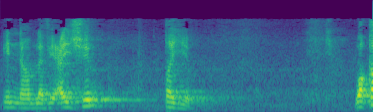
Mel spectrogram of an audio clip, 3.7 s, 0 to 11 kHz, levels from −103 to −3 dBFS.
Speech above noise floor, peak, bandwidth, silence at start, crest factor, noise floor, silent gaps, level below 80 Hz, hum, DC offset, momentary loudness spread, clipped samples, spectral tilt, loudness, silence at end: 28 dB; 0 dBFS; 6.4 kHz; 0 s; 24 dB; -52 dBFS; none; -66 dBFS; none; under 0.1%; 22 LU; under 0.1%; -4 dB/octave; -24 LUFS; 0 s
